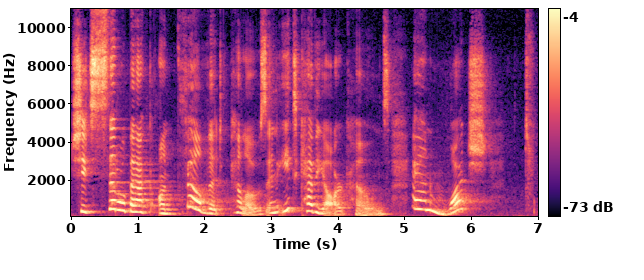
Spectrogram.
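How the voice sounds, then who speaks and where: A woman's voice: sits high, wildly swooping pitch, takes it slowly, vocal fry. A woman reading a picture book aloud to children expressively, drawing out words and putting questions to her listeners. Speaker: storyteller, children's read-aloud host. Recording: echoey room.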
